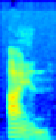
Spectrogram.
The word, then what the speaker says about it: ayin: The ayin is only going to be pronounced as a transition in sound. It's going to be a silent stop in your pronunciation of the word.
